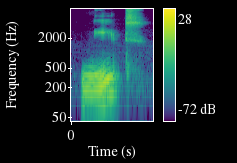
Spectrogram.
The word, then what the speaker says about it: nit: Quan an la nit, like you would write N-E-A-T, calmada.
